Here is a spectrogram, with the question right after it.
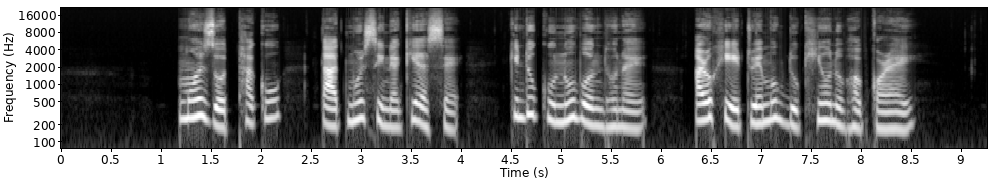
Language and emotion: Assamese, sad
